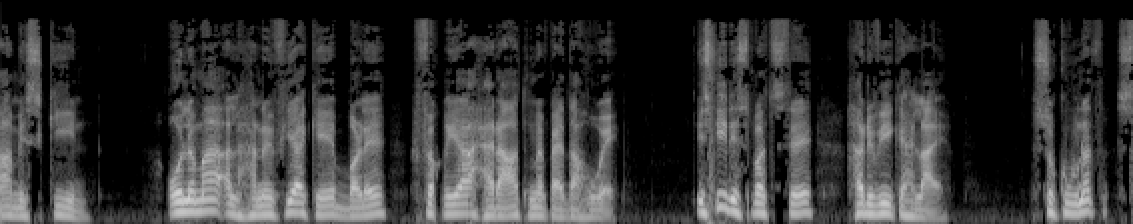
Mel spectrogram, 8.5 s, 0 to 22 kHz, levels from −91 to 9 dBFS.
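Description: At 3.47 to 3.52 s, just before "ہرات میں پیدا ہوئے", a short concealed packet loss briefly smears the speech. About 20 ms never arrived, and the receiver extended the preceding sound for roughly 22 ms before blending back.

At 5.30 to 5.38 s, a burst of packet loss leaves about 60 ms absent. The decoder filled roughly 59 ms by continuing the last sound while fading it, heard as a held buzz or hiss. The waveform shows a decaying envelope, then speech resumes further along.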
